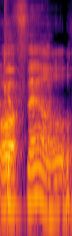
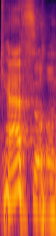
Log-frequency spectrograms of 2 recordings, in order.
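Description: First: The name does not sound like castle. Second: The name sounds like the word castle. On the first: The speaker calls it wrong. "not Cassell" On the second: The speaker calls it right. "his name is pronounced Matt Castle"

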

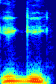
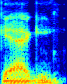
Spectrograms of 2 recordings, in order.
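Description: First: The name is said as Gigi. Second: The name is said as Gaggy. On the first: The speaker calls it wrong. "not Gigi" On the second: The speaker calls it right. "That's Gaggy"

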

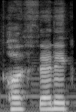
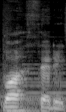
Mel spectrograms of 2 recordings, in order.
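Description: First: The word begins with a p sound. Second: The word begins with a b sound. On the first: The speaker calls it wrong. "Not pathetic, ... So it's not puh" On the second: The speaker calls it right. "but pathetic. ... but buh"

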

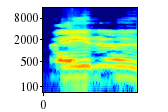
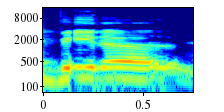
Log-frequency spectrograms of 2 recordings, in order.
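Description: First: It is said with an American accent. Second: It is said with a British accent.

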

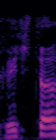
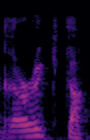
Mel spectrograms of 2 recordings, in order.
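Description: First: It is said with a normal German accent. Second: It is said with a heavy English accent.

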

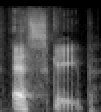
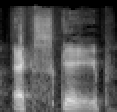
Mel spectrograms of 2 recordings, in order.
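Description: First: The word begins with an 'ess' sound. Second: The word begins with an 'ex' sound. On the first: The speaker calls it right. "It's escape" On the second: The speaker calls it wrong. "It's not escape"

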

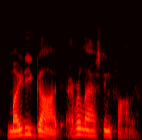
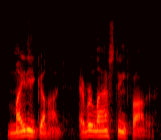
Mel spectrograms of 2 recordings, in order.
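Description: The two takes are said the same way.

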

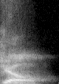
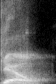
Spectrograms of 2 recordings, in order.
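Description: First: It starts with a soft J sound. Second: It starts with a hard G sound. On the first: The speaker calls it wrong. "It's not gel, no" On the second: The speaker calls it right. "It's Gel"

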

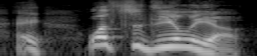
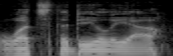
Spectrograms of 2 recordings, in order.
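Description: First: It is said in a lively party voice. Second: It is said in a flat monotone.

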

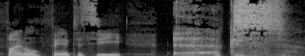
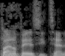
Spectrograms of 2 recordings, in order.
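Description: First: The last word is said as the letter ex. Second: The last word is said as the number ten. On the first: The speaker calls it wrong. "everybody heard me say it in the beginning and they're like, he's fucking it up. Yes, I did on purpose" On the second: The speaker calls it right. "It is Final Fantasy 10"

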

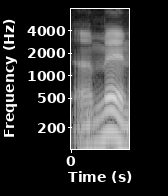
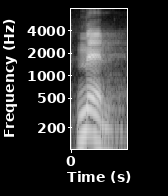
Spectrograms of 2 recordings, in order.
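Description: First: The final n sound is left off. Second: The opening ah sound is left off. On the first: The word is rushed and not finished. "He didn't say the nun" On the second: The word is rushed and not started properly. "He doesn't say the ah"

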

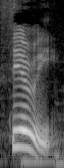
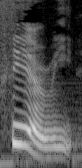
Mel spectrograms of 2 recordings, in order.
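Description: First: The stress is on the first syllable. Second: The stress is on the second syllable. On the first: The speaker calls it right. "But it should be" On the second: The speaker calls it wrong. "是不是应该放在那个R 上面重音，就变成theory"

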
